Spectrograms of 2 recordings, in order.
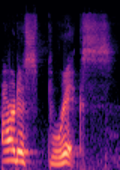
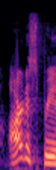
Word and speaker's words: Artesprix: type artistry oh by the way it's not artist bricks all right i should have clarified that it's spelled a-r-t-art e-s-p-s-r-i-x so it's very fancy so if you look it up artist bree is spelled and i'm sure it's already been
